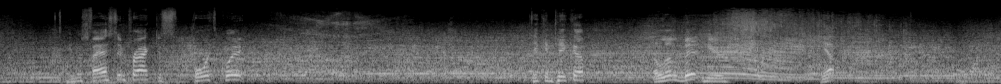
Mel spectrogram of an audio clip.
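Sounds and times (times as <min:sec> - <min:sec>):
race car engine at full throttle: 0:00.0 - 0:10.0.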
